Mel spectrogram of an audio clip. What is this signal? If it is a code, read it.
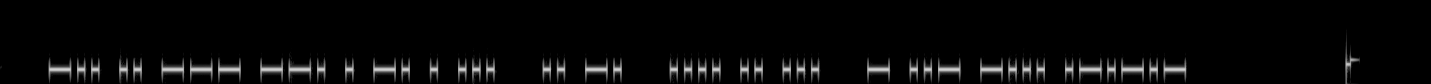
Morse code, heard as a keyed tone, about 17 wpm, 700 Hz. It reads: DIOGENES IN HIS TUB.
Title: Pangram Challenge v2 - 17wpm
